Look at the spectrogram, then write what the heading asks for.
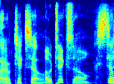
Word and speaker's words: Otixo: We talked about Jolie Cloud and How do you pronounce that? O-T-I-X-O? I call it Otixo.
